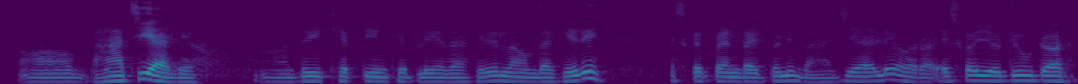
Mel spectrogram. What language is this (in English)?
Nepali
